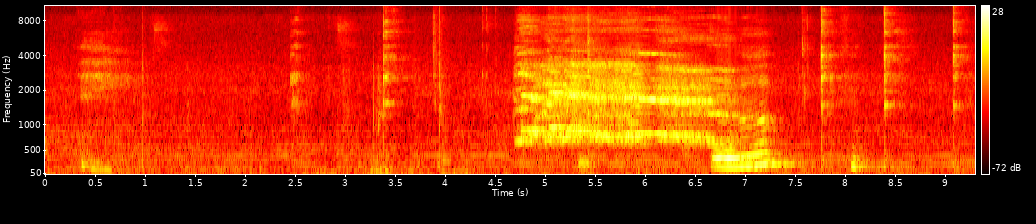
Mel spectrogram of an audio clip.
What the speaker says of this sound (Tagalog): Ang tunog ng isang manok.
